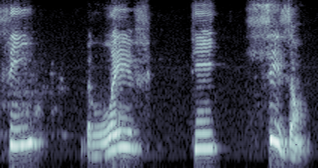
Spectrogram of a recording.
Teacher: Eu tenho a vogal que a gente diz que ela é tense, que ela é long vowel, que eu conto nas palavras see, believe, tea, season.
